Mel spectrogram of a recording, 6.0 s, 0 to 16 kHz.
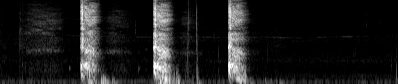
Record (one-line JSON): {"three_cough_length": "6.0 s", "three_cough_amplitude": 16641, "three_cough_signal_mean_std_ratio": 0.29, "survey_phase": "alpha (2021-03-01 to 2021-08-12)", "age": "45-64", "gender": "Female", "wearing_mask": "No", "symptom_none": true, "smoker_status": "Never smoked", "respiratory_condition_asthma": false, "respiratory_condition_other": false, "recruitment_source": "REACT", "submission_delay": "1 day", "covid_test_result": "Negative", "covid_test_method": "RT-qPCR"}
